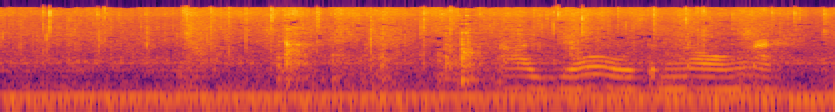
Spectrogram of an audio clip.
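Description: Flattened rice and fried sausage bits being stirred and dry-fried in a hot wok with a spatula, which scrapes and clicks against the metal.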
